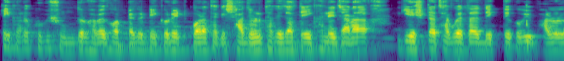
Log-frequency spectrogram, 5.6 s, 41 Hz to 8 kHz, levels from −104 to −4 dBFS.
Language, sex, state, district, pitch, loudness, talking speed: Bengali, male, West Bengal, Kolkata, 120 Hz, -17 LUFS, 210 wpm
